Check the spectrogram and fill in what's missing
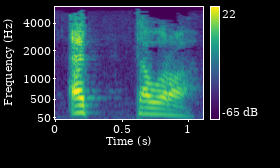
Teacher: اللام شمسية، التوراة لأن اللام أدغمت في التاء. ولفظ التوراة في إمالة للمميلين وفي تقليل للمقللين، وبعضهم يقلل ويفتح، وفيه الفتح يعني عاصم من وافقه أكثر القراء، سائر القراء.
